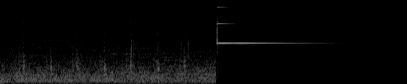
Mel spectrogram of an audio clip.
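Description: Countdown-timer sound effect: soft ticking, then a single bell ding about two seconds in that signals time is up, ringing out as one high tone for about a second.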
